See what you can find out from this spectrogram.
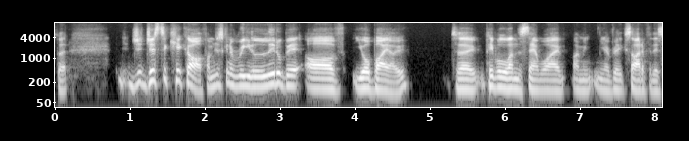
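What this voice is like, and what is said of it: Mixed Australian accent. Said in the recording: “I'm Australian ... I now live in the UK. I've lived in the US and my accent's all over the place”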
